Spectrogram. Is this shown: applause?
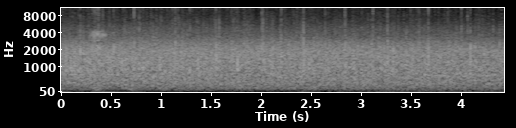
yes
